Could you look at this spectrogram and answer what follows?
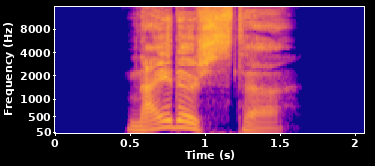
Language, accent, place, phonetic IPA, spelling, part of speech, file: German, Germany, Berlin, [ˈnaɪ̯dɪʃstɐ], neidischster, adjective, De-neidischster.ogg
- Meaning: inflection of neidisch: 1. strong/mixed nominative masculine singular superlative degree 2. strong genitive/dative feminine singular superlative degree 3. strong genitive plural superlative degree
